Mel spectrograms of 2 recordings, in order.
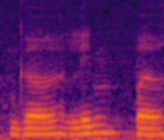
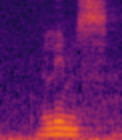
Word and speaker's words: glimpse: Từ này cách đọc thì cũng gần giống như cách viết, đọc là glimpse, sờ, kết thúc bằng âm p và âm sờ mà nhé. Khi đọc nhanh là glimpse, glimpse, glimpse.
